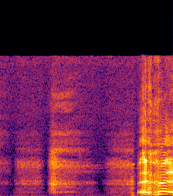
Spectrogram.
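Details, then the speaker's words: Imitated cough preceding asthma: an adult makes a short cough and breathy sounds, then a loud, strained, musical wheezing breath. "so the cuff that is preceding the asthma in case of cassia sophera so that's also very interesting"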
